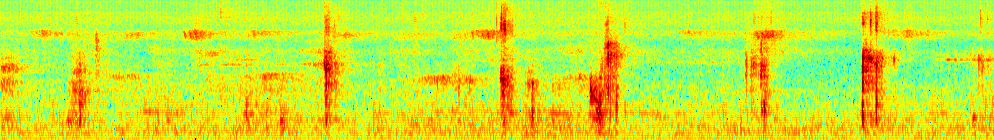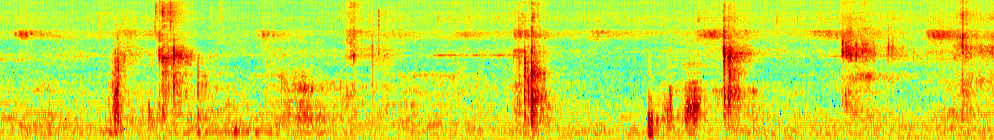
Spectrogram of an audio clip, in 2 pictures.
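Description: A person chewing a mouthful of chicken korma and roti close to a clip-on microphone. Wet mouth clicks and smacks come at irregular moments, the loudest about three quarters of the way through.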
